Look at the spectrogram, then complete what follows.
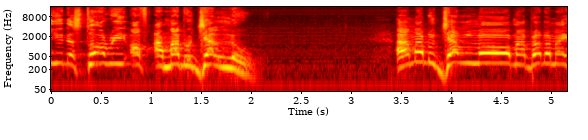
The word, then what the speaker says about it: Diallo: jello but many people will pronounce it as Dio correct pronunciation is jallo it's an original fani name proper pronunciation is jello but we all say Dio amadu Jello was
